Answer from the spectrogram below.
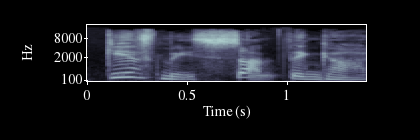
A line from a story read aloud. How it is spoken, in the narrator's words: I cried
